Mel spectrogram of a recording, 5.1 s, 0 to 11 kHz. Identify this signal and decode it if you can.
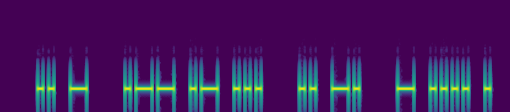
Morse code, heard as a keyed tone, about 22 wpm, 700 Hz. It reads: IT WAS IN THE
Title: Sentences from Top 1400 Words 22wpm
